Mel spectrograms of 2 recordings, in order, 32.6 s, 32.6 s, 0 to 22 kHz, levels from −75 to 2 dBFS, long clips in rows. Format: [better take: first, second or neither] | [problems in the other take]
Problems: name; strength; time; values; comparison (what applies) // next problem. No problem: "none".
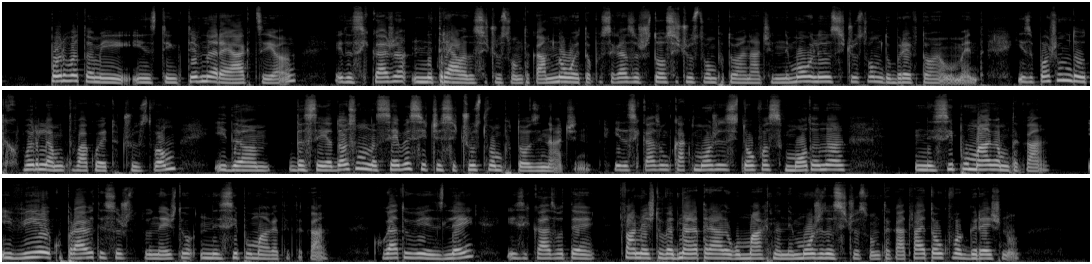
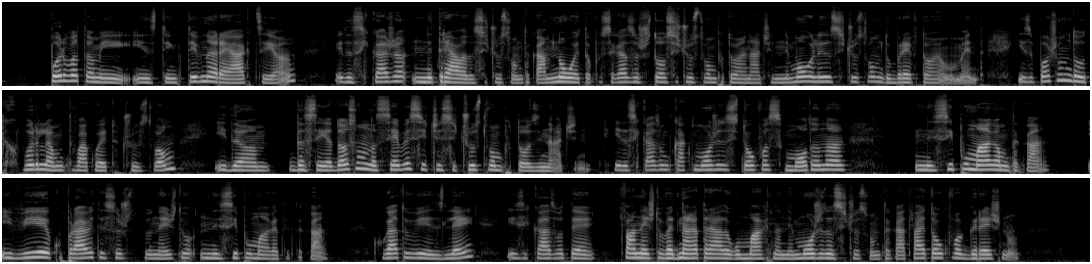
second | distortion; slight; 10 dB below the speech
